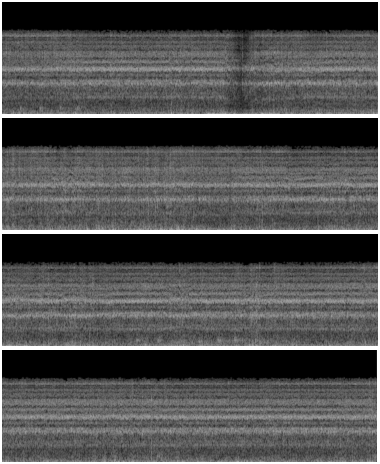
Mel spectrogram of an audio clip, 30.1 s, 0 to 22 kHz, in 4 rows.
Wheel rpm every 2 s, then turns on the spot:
160, 160, 120, 160, 160, 160, 160, 160, 160, 160, 160, 160, 160, 160, 160.
none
